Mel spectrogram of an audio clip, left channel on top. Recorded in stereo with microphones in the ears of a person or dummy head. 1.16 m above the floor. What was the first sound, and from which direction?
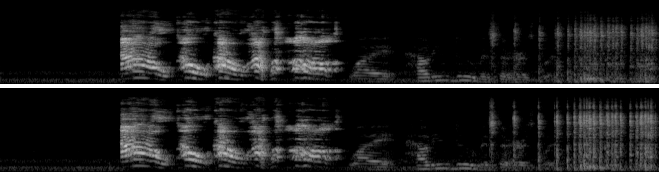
A shout, 5° right (ahead or behind).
